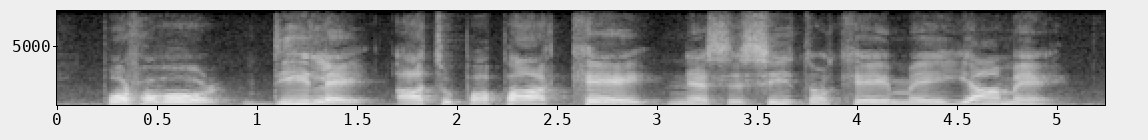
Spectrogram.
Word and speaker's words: papá: Dile a tu papá. Accent on the last A of papá. Otherwise you have a potato.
